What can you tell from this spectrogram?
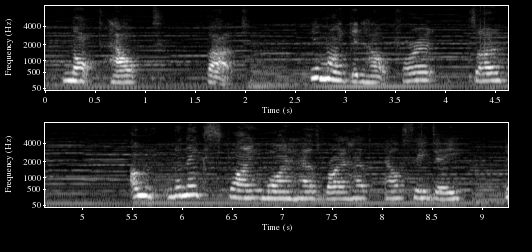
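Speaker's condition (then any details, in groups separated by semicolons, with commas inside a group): Cerebral palsy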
